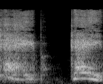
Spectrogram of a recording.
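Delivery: very high-pitched shouted whisper-yell. A player's character calls after Gabe walking away down a hallway, whisper-yell. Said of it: "I'm going to whisper yell".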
